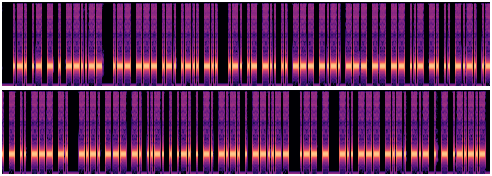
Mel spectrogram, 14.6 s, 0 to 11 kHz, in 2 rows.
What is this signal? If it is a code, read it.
Morse code, heard as a keyed tone, about 42 wpm, 800 Hz. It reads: RATE, WORLD RADIOCOMMUNICATION CONFERENCE, WT DOCKET.
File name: 40 mots minute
